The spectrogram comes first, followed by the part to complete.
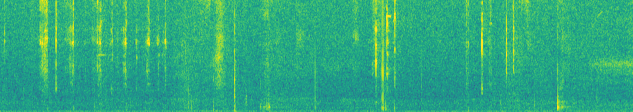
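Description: Hair-cutting shears snipping through wet hair: scattered faint snips, a few a little louder. The stylist is working a cutting line on a graduated bob.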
